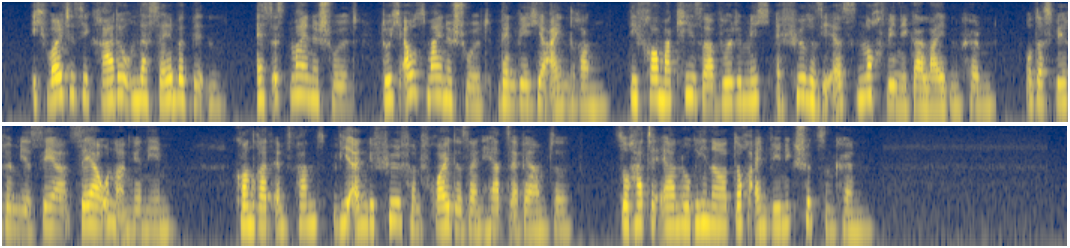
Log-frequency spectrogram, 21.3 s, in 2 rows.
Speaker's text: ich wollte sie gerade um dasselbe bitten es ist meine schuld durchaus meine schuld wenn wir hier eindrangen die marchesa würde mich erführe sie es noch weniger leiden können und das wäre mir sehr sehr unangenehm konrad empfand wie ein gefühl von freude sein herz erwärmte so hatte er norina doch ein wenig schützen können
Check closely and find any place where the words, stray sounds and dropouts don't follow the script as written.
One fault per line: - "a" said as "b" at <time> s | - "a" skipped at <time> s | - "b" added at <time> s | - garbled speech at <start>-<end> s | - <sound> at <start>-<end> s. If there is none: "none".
- "frau" added at 6.4 s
